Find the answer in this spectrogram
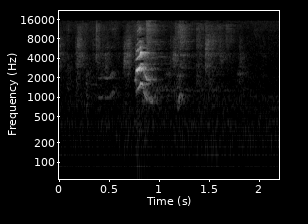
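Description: A West Highland White Terrier gives one short, high-pitched yip a little under a second in.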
